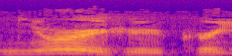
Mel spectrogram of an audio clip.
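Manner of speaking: garbled mumble, as if mouth full. Telling what went in the mouth: mouth full of cream. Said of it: "I can't understand a word you're saying".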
